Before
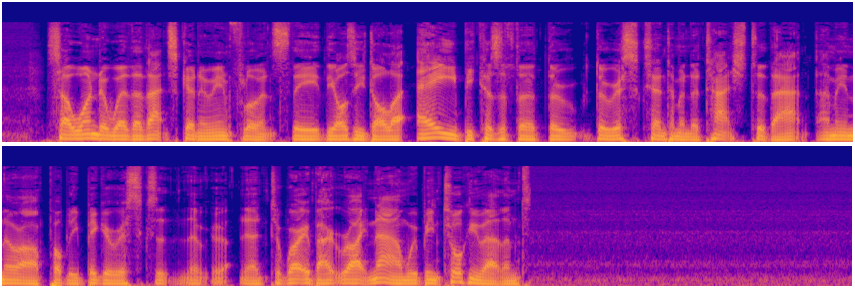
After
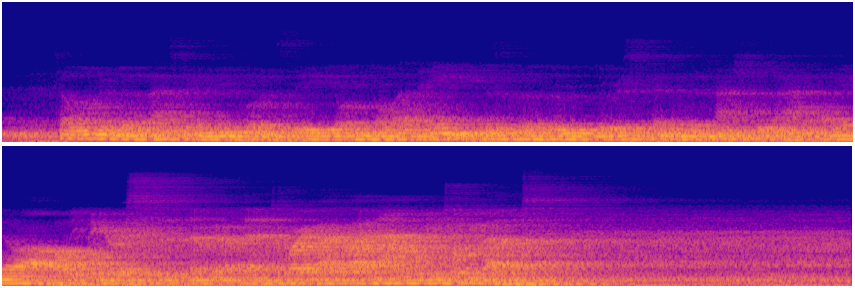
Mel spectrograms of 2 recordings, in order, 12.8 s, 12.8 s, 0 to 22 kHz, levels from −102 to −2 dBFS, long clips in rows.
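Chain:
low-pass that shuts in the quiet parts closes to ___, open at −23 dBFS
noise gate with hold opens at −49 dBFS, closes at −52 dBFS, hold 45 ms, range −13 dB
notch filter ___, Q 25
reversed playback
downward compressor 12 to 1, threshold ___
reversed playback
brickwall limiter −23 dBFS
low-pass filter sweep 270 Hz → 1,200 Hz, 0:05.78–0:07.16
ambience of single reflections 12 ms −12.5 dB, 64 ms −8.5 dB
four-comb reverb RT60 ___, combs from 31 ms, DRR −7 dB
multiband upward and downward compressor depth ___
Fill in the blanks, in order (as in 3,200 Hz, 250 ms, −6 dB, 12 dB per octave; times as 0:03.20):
2,600 Hz, 4,000 Hz, −31 dBFS, 2.2 s, 40%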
